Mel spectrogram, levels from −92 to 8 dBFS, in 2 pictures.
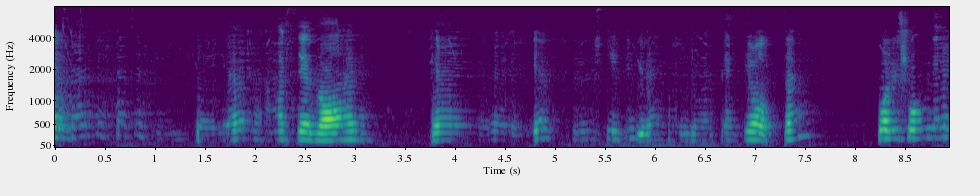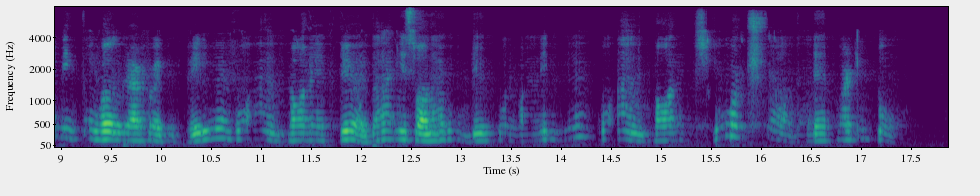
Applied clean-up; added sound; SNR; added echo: neural mask model DeepFilterNet 3.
